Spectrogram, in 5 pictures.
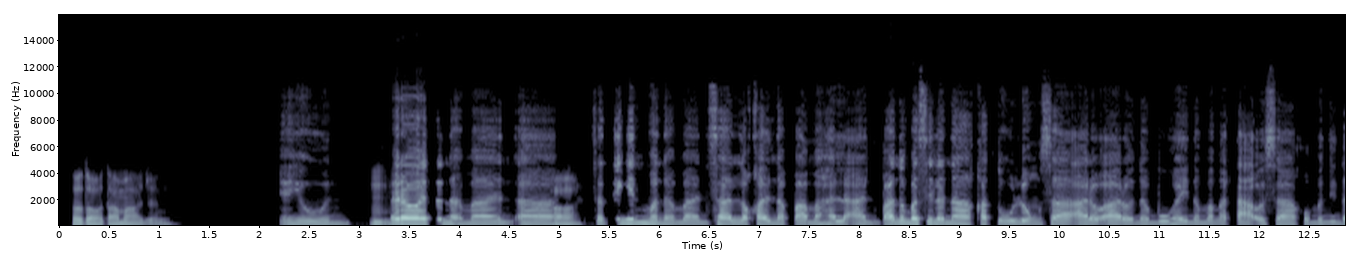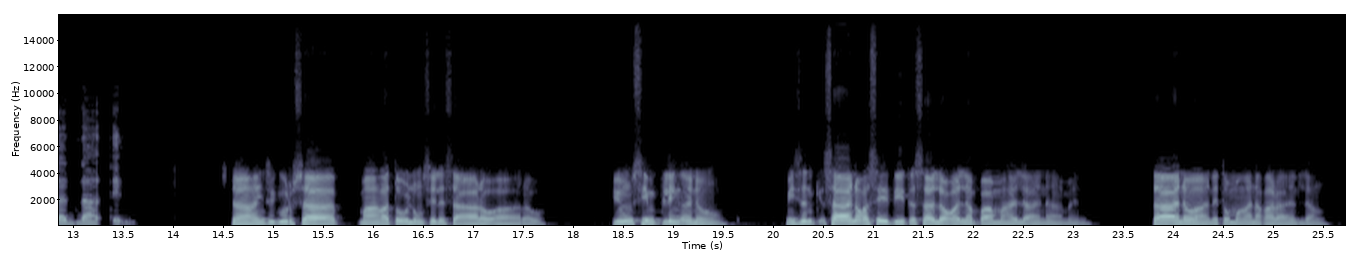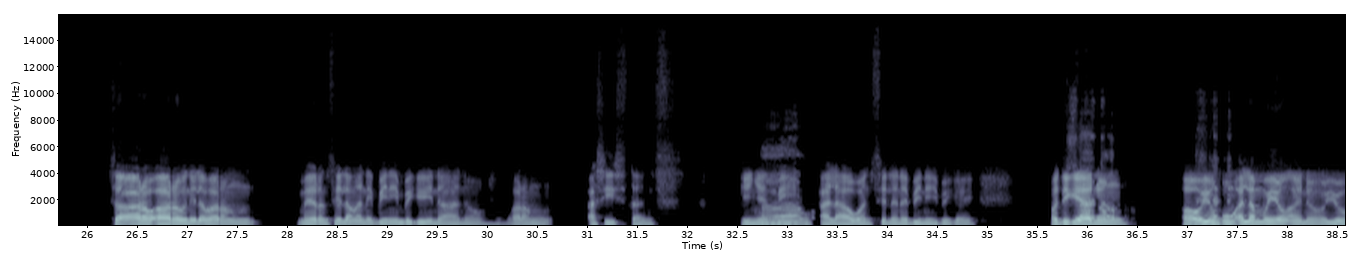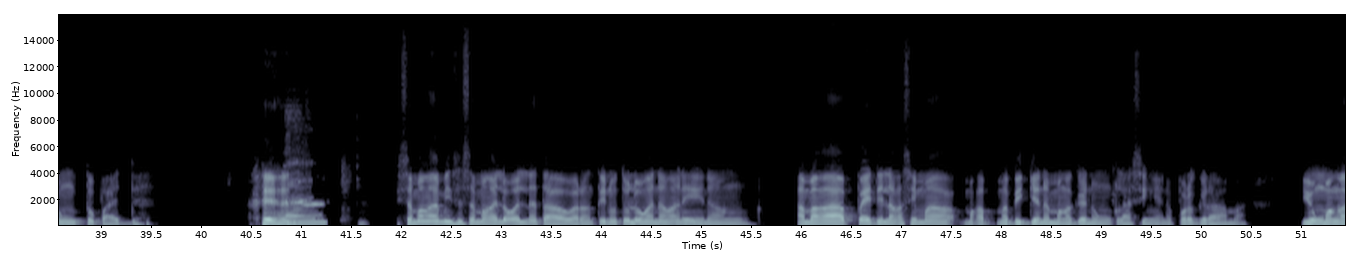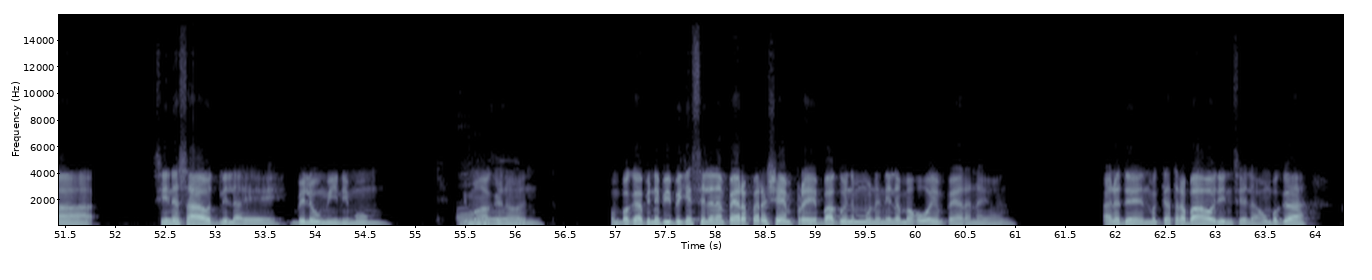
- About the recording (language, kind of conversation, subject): Filipino, unstructured, Paano mo ilalarawan ang magandang pamahalaan para sa bayan?
- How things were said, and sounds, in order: chuckle; other background noise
